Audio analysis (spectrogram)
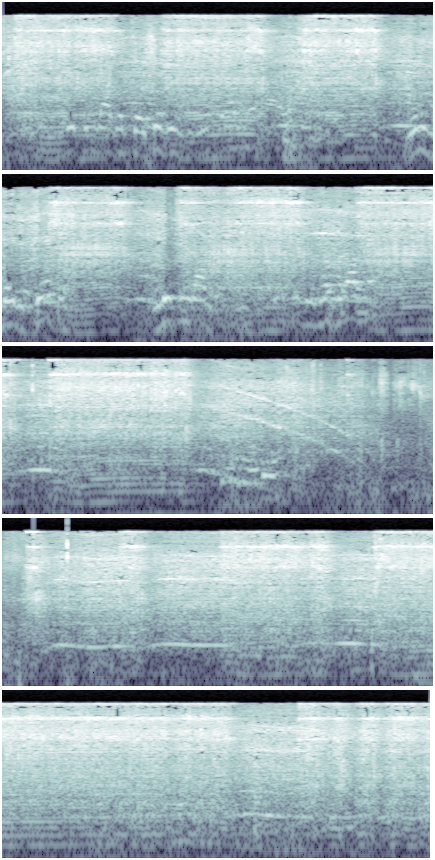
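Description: Loud, continuous power-drill whine, grinding on steadily for about twenty seconds with one brief easing midway before resuming at full strength.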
